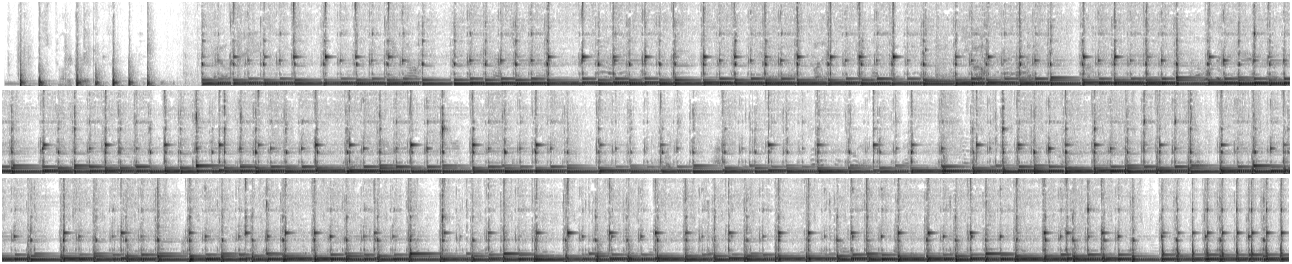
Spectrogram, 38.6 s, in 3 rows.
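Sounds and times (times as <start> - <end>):
mbira music: 0.0 - 38.6.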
